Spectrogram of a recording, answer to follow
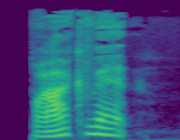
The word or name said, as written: brakvand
